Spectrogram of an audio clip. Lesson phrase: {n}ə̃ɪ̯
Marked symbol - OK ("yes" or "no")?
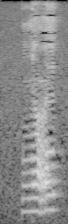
no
